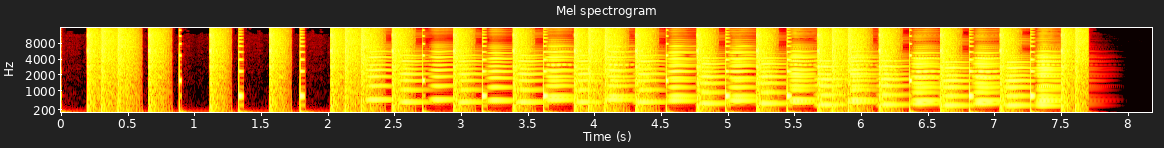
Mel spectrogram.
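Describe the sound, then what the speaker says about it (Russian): A Casio CT-S500 synthesizer plays a classic Casio tone in short staccato notes, first a few sparse hits then a rapid, bright, evenly pulsing melodic run that stops abruptly. "И следующий раздел у нас Classic Casio Tones."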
